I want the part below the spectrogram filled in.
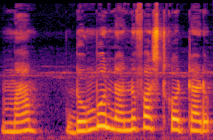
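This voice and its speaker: A woman's voice: sits high, fairly quick, narrow, tinny audio, natural voice. A woman voicing a tearful, innocent young schoolgirl in a storybook reading, with a pleading tone. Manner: sobbing, pleading tone.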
